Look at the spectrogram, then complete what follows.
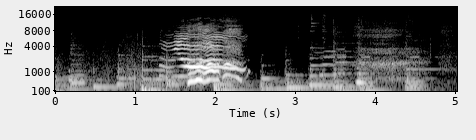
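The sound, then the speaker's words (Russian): A single drawn-out cat meow rises and wavers near the middle, loud and close, set against a steady backdrop of plucked, stepping music notes. “А? Мяу?”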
